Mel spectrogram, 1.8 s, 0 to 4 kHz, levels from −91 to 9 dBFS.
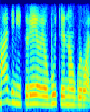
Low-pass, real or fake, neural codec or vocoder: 3.6 kHz; real; none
